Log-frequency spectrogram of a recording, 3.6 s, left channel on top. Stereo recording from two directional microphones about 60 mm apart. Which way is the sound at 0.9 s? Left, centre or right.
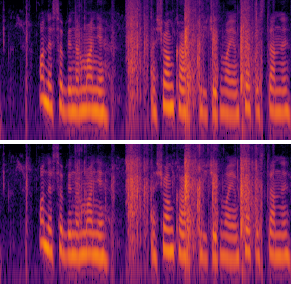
Left.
